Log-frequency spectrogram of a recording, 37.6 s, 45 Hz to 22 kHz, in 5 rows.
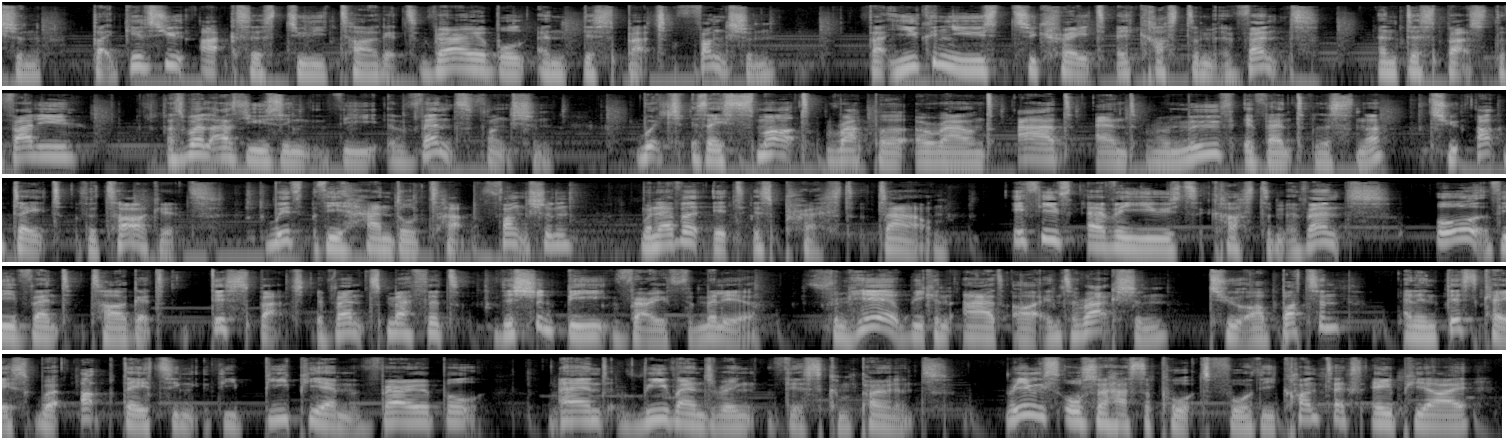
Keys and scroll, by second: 4.6 ctrl+d, 5.5 ctrl+d, 6.9 shift+v, 7.6 Escape, 8.3 b, 9.6 w, 10.2 Escape, 10.8 g, 11.5 shift+v, 11.9 Escape, 14.3-19.3 typing, 19.4 Escape, 26.2-30.8 typing, 29.4 Escape, 32.7 Escape, 33.0 j, 33.5 shift+v.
